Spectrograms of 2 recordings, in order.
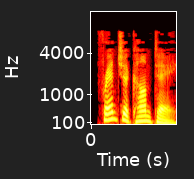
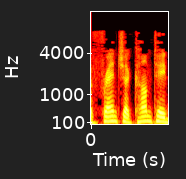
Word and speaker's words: Franche-Comté: Franche-Comté, French pronunciation, FKT, literally, free county.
